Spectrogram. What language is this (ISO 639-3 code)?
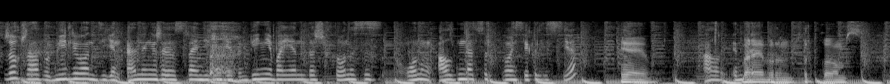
kaz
